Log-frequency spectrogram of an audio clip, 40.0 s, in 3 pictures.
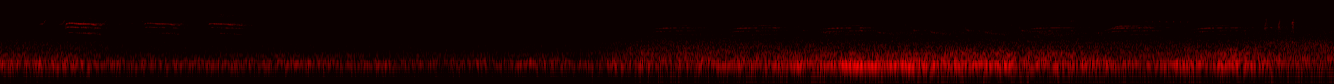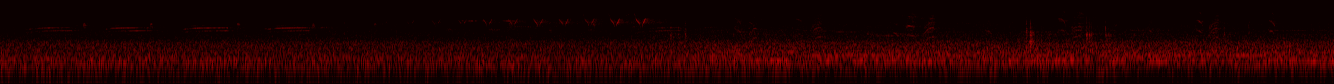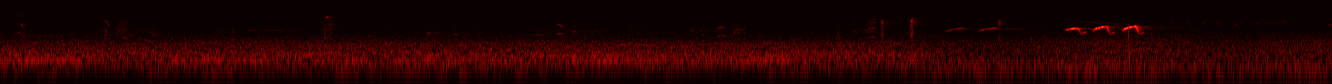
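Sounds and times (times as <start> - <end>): birds whistling: 35.2 - 38.3.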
